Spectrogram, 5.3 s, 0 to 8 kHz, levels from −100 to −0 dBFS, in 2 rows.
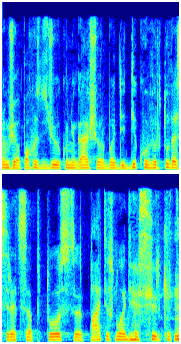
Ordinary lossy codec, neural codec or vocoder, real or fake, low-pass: MP3, 48 kbps; none; real; 7.2 kHz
